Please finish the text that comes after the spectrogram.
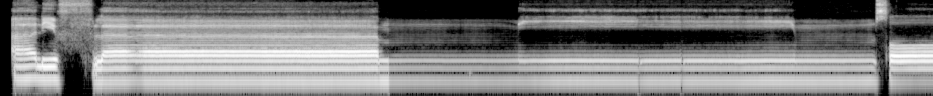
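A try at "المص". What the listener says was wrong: Mimnya ada kelebihan sedikit ya gunanya. Nanti itu dikurangi. Karena ini izhar syafawi. Nah, pas mimnya itu mim sukunya jangan sampai kelebihan. Untuk kelebihan sedikit ya, coba dikurangi lagi.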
